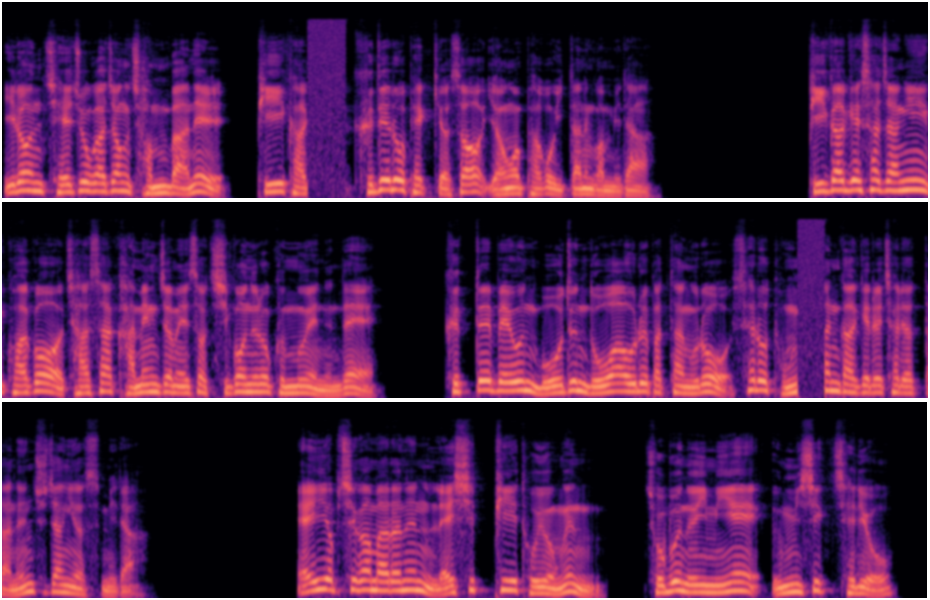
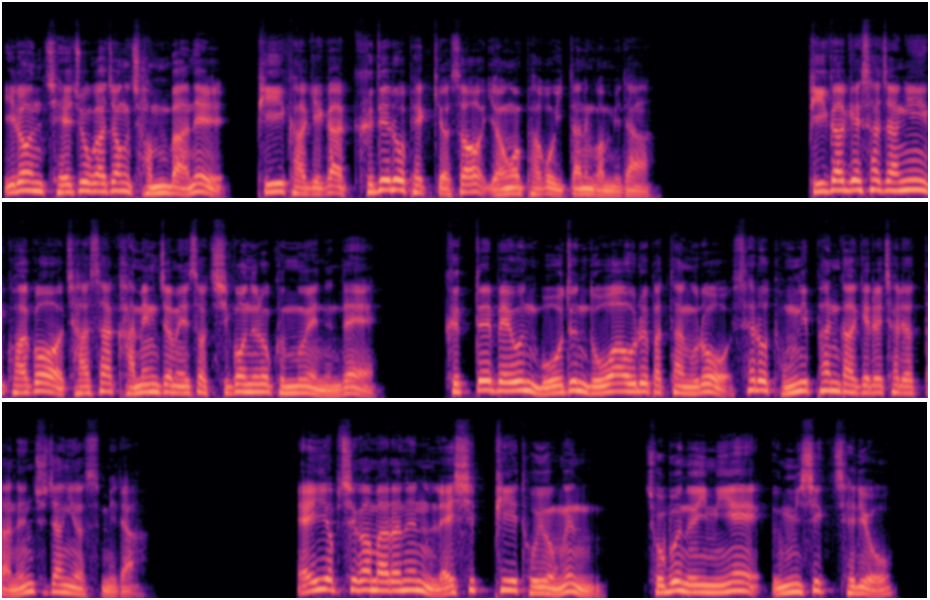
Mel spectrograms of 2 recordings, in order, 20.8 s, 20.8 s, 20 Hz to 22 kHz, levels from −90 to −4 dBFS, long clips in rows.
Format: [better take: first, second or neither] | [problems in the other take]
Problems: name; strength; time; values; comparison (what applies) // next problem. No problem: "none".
second | audio cutting out; filled with static; at 2.5 s and at 13 s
